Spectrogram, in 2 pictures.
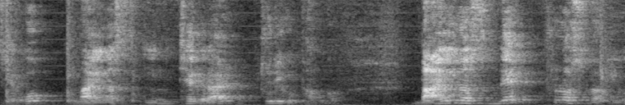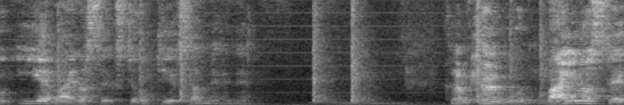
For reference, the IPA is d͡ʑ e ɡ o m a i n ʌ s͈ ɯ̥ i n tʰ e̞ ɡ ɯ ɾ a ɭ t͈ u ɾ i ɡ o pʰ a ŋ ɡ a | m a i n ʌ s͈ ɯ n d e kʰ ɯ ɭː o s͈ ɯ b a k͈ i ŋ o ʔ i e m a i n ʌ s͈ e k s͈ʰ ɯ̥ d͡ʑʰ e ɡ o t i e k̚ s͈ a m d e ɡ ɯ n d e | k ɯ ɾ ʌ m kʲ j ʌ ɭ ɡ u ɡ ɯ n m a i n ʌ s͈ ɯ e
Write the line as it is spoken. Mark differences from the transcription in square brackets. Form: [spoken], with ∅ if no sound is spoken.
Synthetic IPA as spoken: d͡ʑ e ɡ o m a i n ʌ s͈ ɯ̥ i n tʰ e̞ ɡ ɯ ɾ a ɭ t͈ u ɾ i ɡ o pʰ a ŋ ɡ [ʌ] | m a i n ʌ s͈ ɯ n d e [pʰ] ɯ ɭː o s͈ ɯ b a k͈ i [ɡ] o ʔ i e m a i n ʌ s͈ e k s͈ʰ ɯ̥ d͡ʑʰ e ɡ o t i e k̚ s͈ a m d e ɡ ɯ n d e | k ɯ ɾ ʌ m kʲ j ʌ ɭ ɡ u ɡ ɯ n m a i n ʌ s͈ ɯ e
